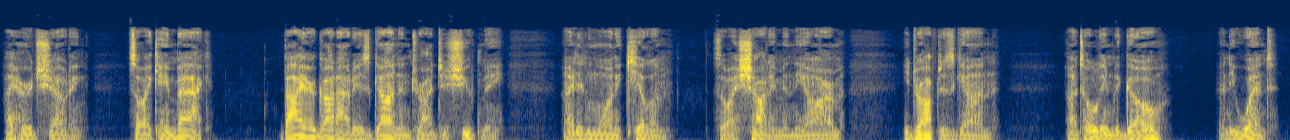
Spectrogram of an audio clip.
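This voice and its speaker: Guy doing a low hushed gunslinger, calm and hard, short blunt lines. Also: a little slow, pauses often, slightly rough, no echo, clean studio sound, full character voice. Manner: low, hushed, clipped speech. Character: calm, hard male gunfighter, quiet and blunt.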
